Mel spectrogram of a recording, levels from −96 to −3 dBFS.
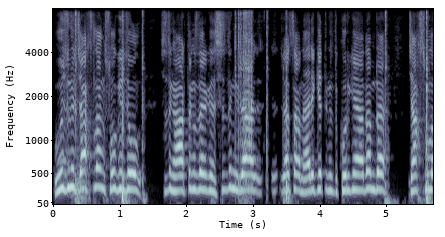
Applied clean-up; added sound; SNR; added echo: classical method spectral subtraction.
